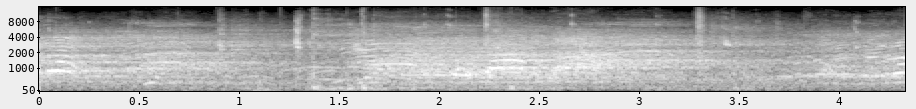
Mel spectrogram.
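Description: Indoor volleyball rally: a few sharp smacks of the ball being played over crowd noise in a large hall, the crowd swelling about a second and a half in.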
